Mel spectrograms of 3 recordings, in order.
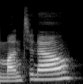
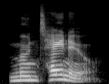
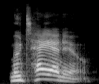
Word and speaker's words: Munteanu: I've been saying Montenot, and Patrick is correcting. He says he's German of Romanian descent and his surname is pronounced Munteanu. Wait, Munteanu.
